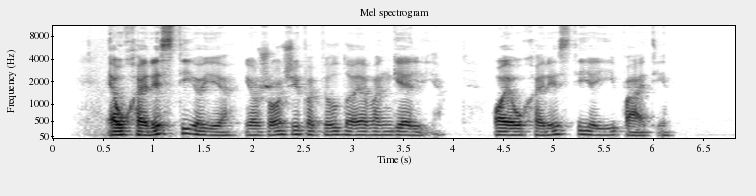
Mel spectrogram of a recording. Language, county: Lithuanian, Alytus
